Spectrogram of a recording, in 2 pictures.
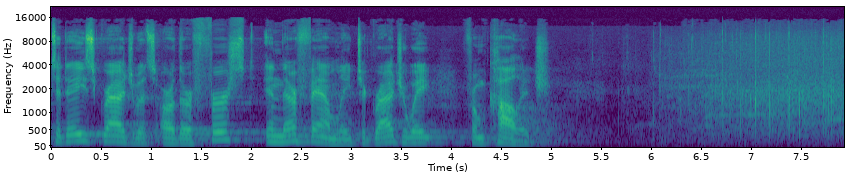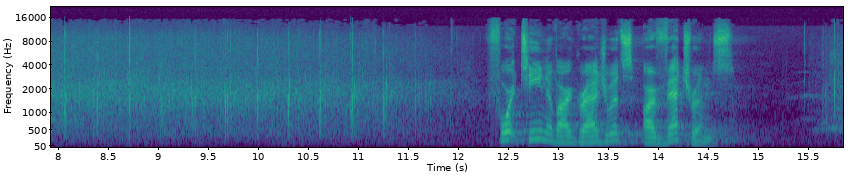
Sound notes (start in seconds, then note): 11.2 applause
